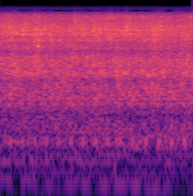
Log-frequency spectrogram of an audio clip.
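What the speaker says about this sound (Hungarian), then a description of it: "Adjál rá még vizet, hagyd lássam mekkora a teljes nyomása!" Water rushes from the Olimpia fountain as it is run at full pressure during a pressure test, a dense, steady, loud spraying roar that holds without a break.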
